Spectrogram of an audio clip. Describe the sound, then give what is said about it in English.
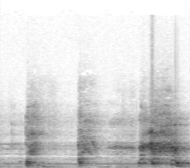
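Three loud coughs with throat-clearing rasp, each a sharp burst spaced about a second apart, the last one longer and harsher, with no talking. “Kid, got something in your throat? I don't know. I just started to come cough.”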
